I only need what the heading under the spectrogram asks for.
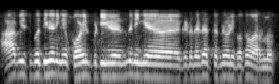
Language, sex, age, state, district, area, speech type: Tamil, male, 45-60, Tamil Nadu, Thoothukudi, rural, conversation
